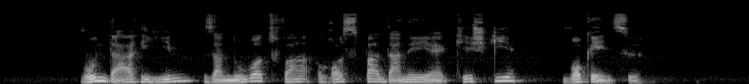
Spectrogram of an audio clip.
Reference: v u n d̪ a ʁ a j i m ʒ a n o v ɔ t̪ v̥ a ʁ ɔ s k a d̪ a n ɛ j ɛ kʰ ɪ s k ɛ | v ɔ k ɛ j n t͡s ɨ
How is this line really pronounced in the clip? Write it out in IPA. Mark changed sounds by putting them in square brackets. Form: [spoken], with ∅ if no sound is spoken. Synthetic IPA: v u n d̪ a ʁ [i] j i m [z] a n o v ɔ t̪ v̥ a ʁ ɔ s [p] a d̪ a n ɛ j ɛ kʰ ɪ [ʃ] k [i] | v ɔ k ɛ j n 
